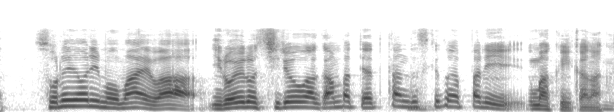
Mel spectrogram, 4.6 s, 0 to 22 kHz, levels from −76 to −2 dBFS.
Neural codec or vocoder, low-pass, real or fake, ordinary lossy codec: none; none; real; none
